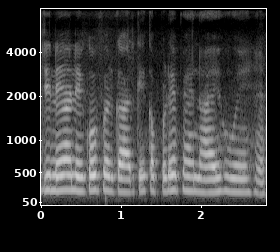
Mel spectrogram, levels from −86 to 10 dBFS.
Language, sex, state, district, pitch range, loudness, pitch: Hindi, female, Chandigarh, Chandigarh, 205-225 Hz, -16 LUFS, 220 Hz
